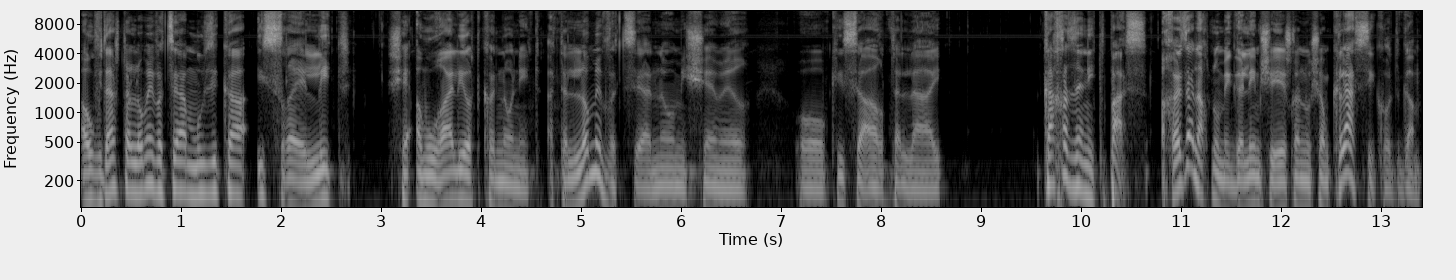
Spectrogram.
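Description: At a fairly slow pace, a man speaks with a fairly low pitch and very wide pitch swings, on a very clean recording with a silent background and a dry, close sound with no echo. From Israel, Jerusalem. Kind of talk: interview.

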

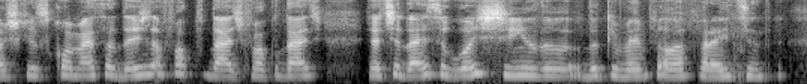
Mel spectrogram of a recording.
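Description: Speaking with a plain, everyday voice, a woman keeps a moderate pace, a fairly high pitch and fairly even intonation, on a very clean recording with a silent background. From Rio de Janeiro, Brazil. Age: 20s. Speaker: data engineer. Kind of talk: casual chat.

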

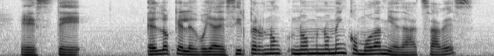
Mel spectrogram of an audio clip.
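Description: A man talks with a Mexican accent. His intonation is lively. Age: 30s to 40s. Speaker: journalist and podcast host. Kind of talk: casual chat.

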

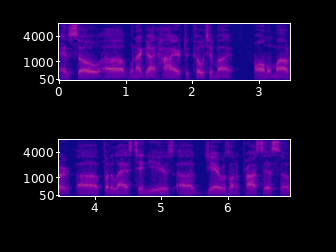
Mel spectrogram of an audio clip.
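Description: Over a silent background in a very clean recording, a man talks in a very deep, low pitch with monotone, flat intonation. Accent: American. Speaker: basketball head coach. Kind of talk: interview. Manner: halting.

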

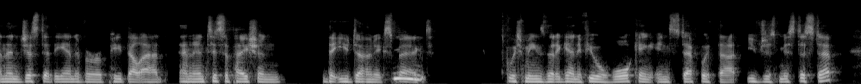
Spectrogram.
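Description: Here a man speaks at a fairly quick pace and a medium pitch. His intonation is fairly even. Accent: Australian. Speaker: band frontman and podcaster. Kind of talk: casual interview chat. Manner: jokey, talkative.

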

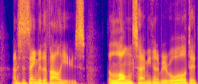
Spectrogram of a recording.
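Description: A man in a northern English accent, medium in pitch and lively in intonation, on a very clean recording with a silent background and a dry, close sound with no echo. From northern England. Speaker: business podcast co-host. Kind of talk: casual business discussion.

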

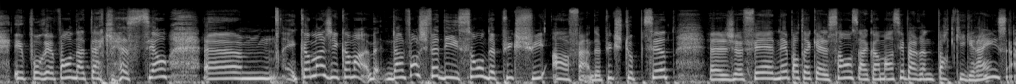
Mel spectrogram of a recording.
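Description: A woman with a high voice speaks at a moderate pace, her loudness very even and her pitch variation ordinary, with noticeable background noise behind her. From Quebec, Laval. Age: 40s. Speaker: impressionist and sound-effects comedian. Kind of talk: radio interview. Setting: radio studio.

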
